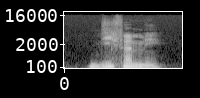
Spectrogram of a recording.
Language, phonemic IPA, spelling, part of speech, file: French, /di.fa.me/, diffamer, verb, Fr-diffamer.ogg
- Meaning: to defame; smear; ruin the name of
